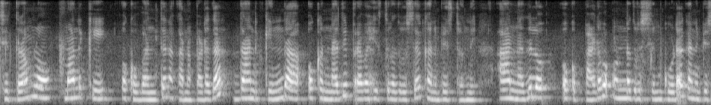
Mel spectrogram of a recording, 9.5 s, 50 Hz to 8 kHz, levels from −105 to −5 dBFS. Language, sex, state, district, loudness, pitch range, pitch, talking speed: Telugu, female, Andhra Pradesh, Guntur, -18 LUFS, 215-255 Hz, 230 Hz, 140 wpm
